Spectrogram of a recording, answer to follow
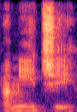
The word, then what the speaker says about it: amici: of times you'll hear the cha sound like amici for friends and amici is friends in italian too so some of the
